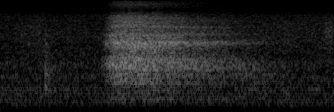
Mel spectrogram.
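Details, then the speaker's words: Acted respiratory-care demonstration before small volume nebulizer therapy: a short-of-breath patient takes a deep breath and gives one sudden, forceful, rushing forced exhalation into a peak flow meter; the reading is lower than expected. "what I want you to do will be to take a great big deep breath and blast it out as hard and fast as you can"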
